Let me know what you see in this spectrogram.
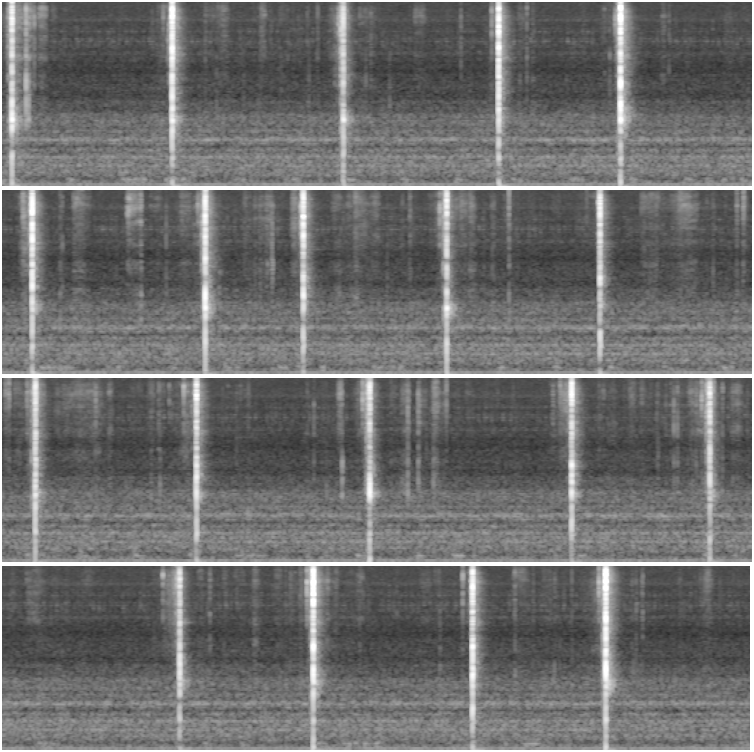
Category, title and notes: Sound effects > Objects / House appliances
COMCell-Blue Snowball Microphone T Mobile Wing Smartphone, Sliding On, Off Nicholas Judy TDC
An old T-Mobile wing smartphone sliding open and closed.
Blue-brand, Blue-Snowball, close, foley, old, open, slide, t-mobile, wing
